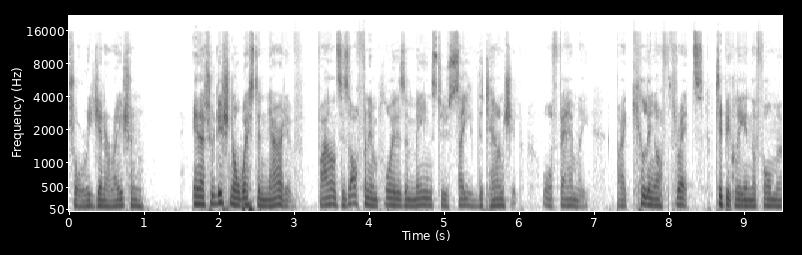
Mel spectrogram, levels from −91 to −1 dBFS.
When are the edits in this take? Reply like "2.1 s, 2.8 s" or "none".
8.0 s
